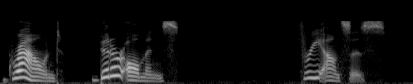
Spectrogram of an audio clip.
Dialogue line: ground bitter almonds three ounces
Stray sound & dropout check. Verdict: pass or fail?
pass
